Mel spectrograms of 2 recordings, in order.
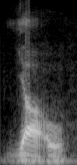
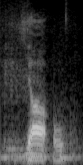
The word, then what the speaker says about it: Ya'oh: Therefore, it's read as Yao. And the last letter Ha is a silent letter again, still read Yao. His name is pronounced Yao, but to write in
